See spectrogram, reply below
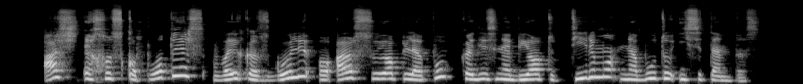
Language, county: Lithuanian, Vilnius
